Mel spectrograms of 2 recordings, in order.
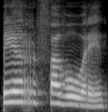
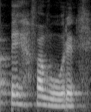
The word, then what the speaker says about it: per favore: Esse R em italiano sempre vai ser vibrante. Então você vai dizer per favore. Nunca per favore.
